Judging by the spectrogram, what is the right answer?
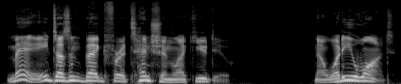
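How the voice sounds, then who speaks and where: An actor in an audio drama playing a stern, impatient commune leader with a curt, no-nonsense manner. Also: male voice, a little high, expressive, moderate pace, a bit bright, no echo, clean studio sound. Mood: irritated.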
